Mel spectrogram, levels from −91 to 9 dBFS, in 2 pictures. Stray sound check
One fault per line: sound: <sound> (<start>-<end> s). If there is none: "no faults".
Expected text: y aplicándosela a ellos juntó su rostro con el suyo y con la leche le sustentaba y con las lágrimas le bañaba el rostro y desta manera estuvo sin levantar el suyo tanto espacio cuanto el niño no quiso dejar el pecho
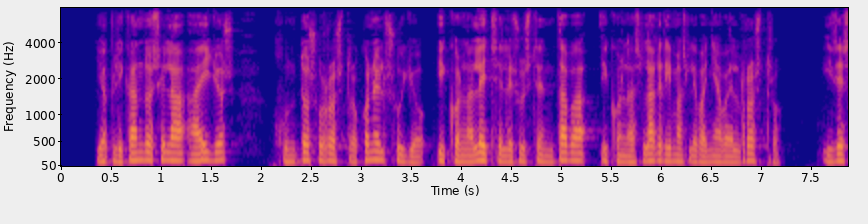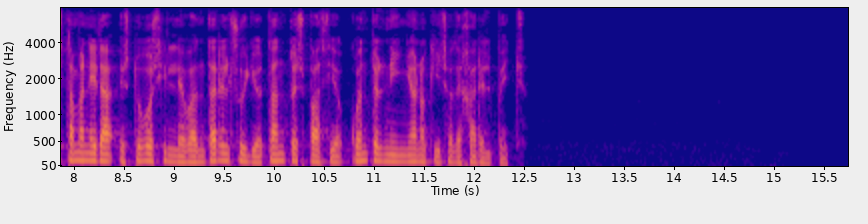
no faults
